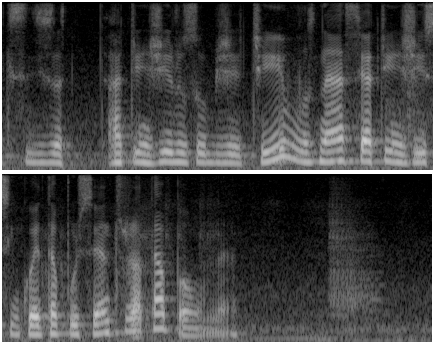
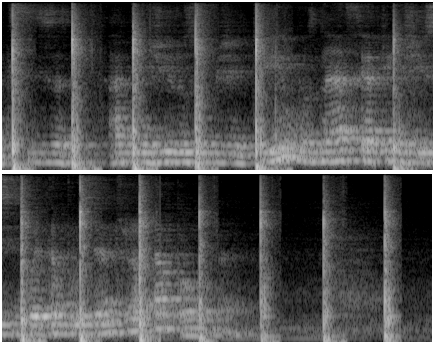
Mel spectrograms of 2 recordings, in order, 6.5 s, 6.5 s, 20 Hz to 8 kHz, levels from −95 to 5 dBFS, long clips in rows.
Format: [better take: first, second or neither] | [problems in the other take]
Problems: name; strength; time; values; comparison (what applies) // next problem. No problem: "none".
first | background sound (Walk, footsteps); 1 dB above the speech // room echo; dies away in 0.8 s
